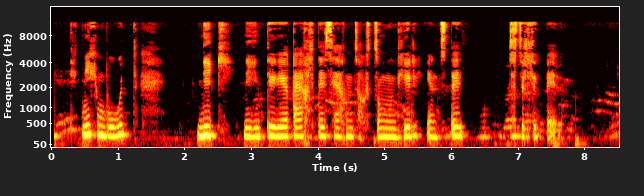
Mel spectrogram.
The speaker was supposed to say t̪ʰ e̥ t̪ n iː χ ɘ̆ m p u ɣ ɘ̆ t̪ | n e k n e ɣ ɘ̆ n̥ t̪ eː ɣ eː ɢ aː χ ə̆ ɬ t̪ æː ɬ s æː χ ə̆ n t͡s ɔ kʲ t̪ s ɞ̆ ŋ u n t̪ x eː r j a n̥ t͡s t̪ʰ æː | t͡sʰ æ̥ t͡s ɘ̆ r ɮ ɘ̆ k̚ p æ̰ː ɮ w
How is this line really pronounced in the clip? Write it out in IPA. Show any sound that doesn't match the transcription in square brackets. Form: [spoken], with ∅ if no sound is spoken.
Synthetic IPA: t̪ʰ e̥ t̪ n iː [x] ɘ̆ m p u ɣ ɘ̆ t̪ | n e k n e ɣ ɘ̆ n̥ t̪ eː ɣ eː ɢ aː χ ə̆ ɬ t̪ æː [∅] s æː χ ə̆ n t͡s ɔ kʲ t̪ s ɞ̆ ŋ u n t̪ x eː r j a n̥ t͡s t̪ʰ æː | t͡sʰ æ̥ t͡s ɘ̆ r ɮ ɘ̆ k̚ p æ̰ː [∅] w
